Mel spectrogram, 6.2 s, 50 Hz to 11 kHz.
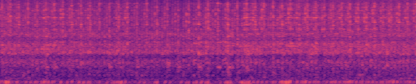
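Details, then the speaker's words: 1938 Allis Chalmers B with Waukesha engine: chugs unevenly with irregular low thumps and hesitation. It runs only with choke almost fully on, making the plugs slightly rich, and the carburetor needs rebuilding badly. "A little bit rich, but I've been running it with the choke almost all the way on, so that's gonna cause that. This thing needs a carburetor rebuilt pretty bad. It don't want to run on nothing but choke."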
